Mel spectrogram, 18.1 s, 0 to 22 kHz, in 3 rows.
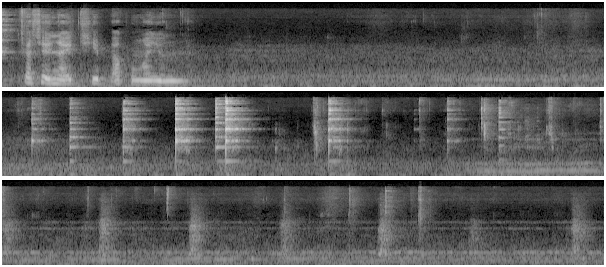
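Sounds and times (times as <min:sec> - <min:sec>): steady low hum: 0:00.0 - 0:18.0
utensils clinking against dish: 0:06.3 - 0:11.5.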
